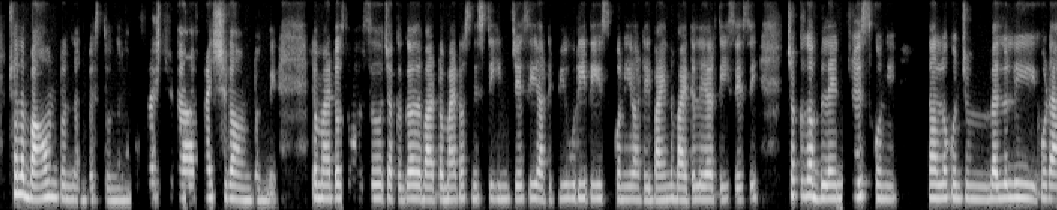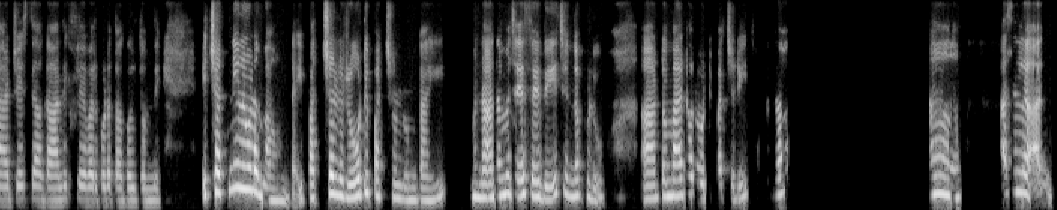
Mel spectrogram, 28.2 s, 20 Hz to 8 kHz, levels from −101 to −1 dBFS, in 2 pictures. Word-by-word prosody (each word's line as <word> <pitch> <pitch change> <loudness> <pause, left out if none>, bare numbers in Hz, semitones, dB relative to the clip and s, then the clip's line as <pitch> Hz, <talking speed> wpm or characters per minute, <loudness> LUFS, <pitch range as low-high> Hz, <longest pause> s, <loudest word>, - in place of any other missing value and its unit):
చాలా 255 -1 +5
బావుంటుంది 190 0 +3
అనిపిస్తుంది 170 0 -8
నాకు. 170 +2 -11 0.2
ఫ్రెష్‌గా 210 -2 -3 0.2
ఫ్రెష్‌గా 200 -1 +1
ఉంటుంది. 170 -1 -5 0.5
టొమాటో 190 -1 +2
సాస్ 485 - -17 0.2
చక్కగా 185 0 +2
టొమాటోస్‌ని 185 +2 -2
స్టీమ్ 185 -1 -6
చేసి 190 +2 -3
ఆటి 180 0 -11
పూరీ 195 +1 -2
తీసుకొని 190 -1 -4
వాటి 175 -1 -4
పైన 175 +2 0
బయట 170 0 +1
లేయర్ 180 0 +1
తీసేసి 175 0 -7 0.5
చక్కగా 230 -1 +2
బ్లెండ్ 195 +1 +2
చేసుకొని. 210 -3 -2 0.5
దాంట్లో 195 0 +3
కొంచెం 195 0 -2 0.3
వెల్లుల్లి 200 +2 +3 0.2
కూడా 190 0 0
యాడ్ 175 -1 -6
చేస్తే, 185 0 -7
ఆ - - -9
గార్లిక్ 170 +2 -4
ఫ్లేవర్ 180 -1 -3
కూడా 180 0 -4
తగులుతుంది. 170 -1 -7 0.6
ఈ - - +2
చట్నీలు 310 +5 +6
కూడా 295 -2 +9
బావుంటాయి. 170 +2 -3
పచ్చడిలు 230 +4 +5
రోటి 235 +7 +5
పచ్చడ్లు 200 -4 -3
ఉంటాయి. 170 +2 -3 0.4
మా 215 - +4
నానమ్మ 230 +6 +4
చేసేది 225 -6 +3 0.2
చిన్నప్పుడు. 225 -6 -2 0.6
ఆ - - +6 0.2
టొమాటో 225 +3 +4
రోటి 205 -1 -5
పచ్చడి. 195 -2 -8 0.5
ఆ? - - +4 2.0
ఆ! - - +5 0.9
అసలు. 285 -1 0
అన్ - - 0
190 Hz, 115 wpm, -20 LUFS, 180-210 Hz, 2.0 s, కూడా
